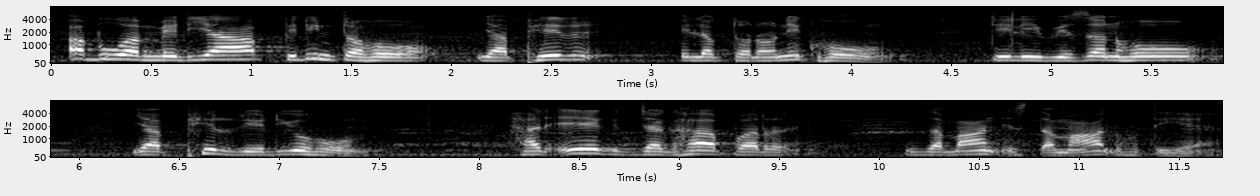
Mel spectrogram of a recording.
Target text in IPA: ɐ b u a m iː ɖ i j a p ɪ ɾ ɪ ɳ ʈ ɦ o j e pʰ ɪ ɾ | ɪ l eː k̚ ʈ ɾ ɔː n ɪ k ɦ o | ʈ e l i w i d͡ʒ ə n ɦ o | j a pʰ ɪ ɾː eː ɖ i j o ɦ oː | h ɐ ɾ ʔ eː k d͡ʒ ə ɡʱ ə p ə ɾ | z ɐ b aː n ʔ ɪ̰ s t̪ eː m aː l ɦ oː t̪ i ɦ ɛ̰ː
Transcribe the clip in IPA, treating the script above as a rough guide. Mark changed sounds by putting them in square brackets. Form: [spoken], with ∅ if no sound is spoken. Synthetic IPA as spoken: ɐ b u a m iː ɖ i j a p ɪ ɾ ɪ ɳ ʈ ɦ o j [a] pʰ ɪ ɾ | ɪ l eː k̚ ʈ ɾ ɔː n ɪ k ɦ o | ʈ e l i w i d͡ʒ ə n ɦ o | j a pʰ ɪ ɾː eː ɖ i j o ɦ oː | h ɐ ɾ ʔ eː k d͡ʒ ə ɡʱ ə p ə ɾ | z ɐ b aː n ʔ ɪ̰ s t̪ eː m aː l ɦ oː t̪ i ɦ ɛ̰ː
